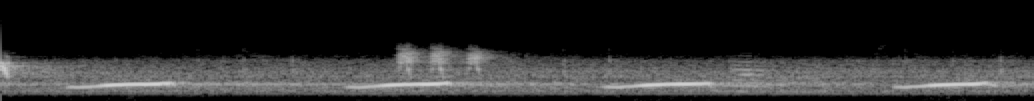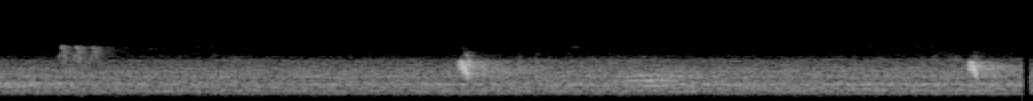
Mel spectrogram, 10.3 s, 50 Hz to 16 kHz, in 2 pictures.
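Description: A common ground dove gives four soft, rising, whoop-like coos about every 1.3 seconds, with faint chirps and clicks from other birds in the background.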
